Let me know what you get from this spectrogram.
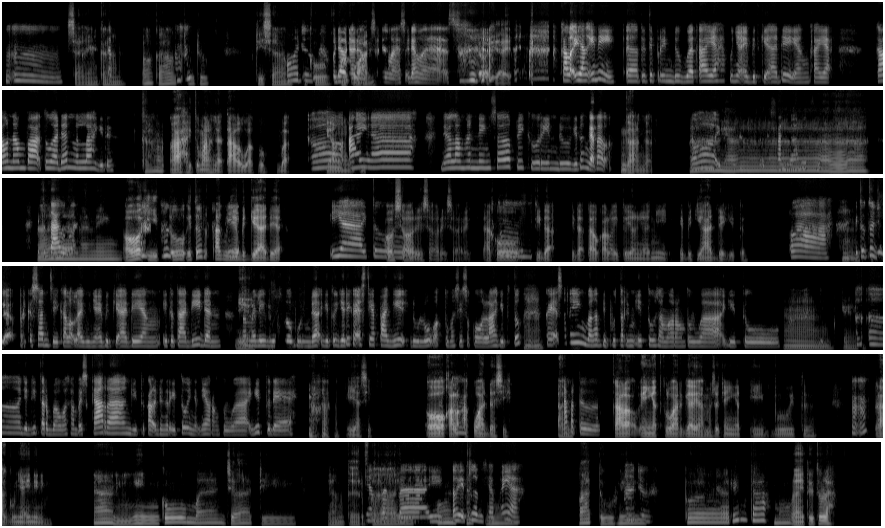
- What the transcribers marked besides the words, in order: singing: "Sayang kan engkau duduk di sampingku"; tapping; chuckle; other background noise; singing: "kau nampak tua dan lelah"; singing: "Kau"; singing: "Oh, ayah dalam hening sepi kurindu"; singing: "Ayah, dalam hening"; chuckle; chuckle; singing: "kau ingin ku menjadi yang terbaik untukmu. Patuhi perintahmu"; singing: "Yang terbaik"
- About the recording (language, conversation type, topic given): Indonesian, unstructured, Apa yang membuat sebuah lagu terasa berkesan?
